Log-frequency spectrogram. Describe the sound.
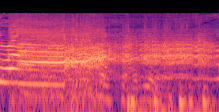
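A voice lets out a loud, strained scream of frustration for about a second, imitating an exasperated mother screaming alone in her room, then trails into a lower, quieter moaning tail.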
